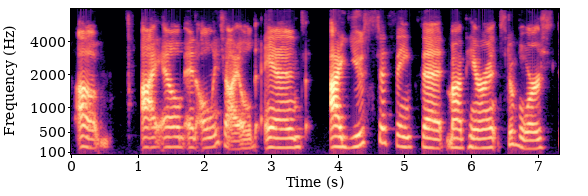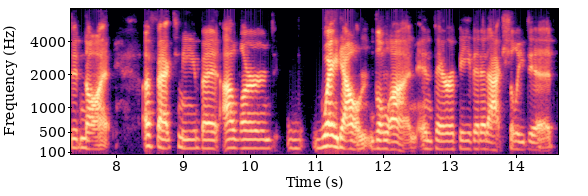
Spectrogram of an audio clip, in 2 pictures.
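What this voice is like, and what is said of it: Southern American accent. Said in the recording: “I grew up in the South, obviously by this accent.”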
